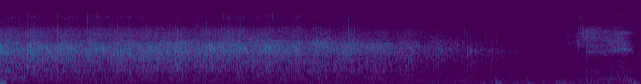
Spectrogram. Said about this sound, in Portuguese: Aplauda mais para eu tomar água. Mais, isso, até eu tomar água.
